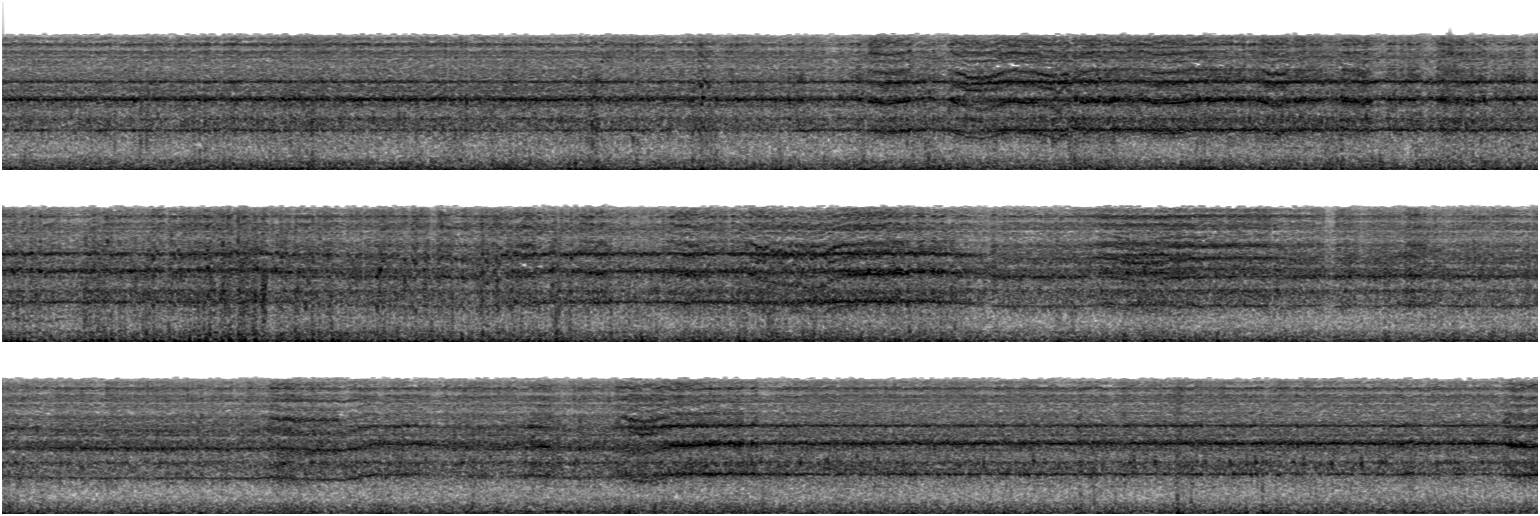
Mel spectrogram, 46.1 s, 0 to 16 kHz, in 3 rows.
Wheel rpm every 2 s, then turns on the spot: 230, 230, 230, 230, 230, 220, 230, 230, 230, 220, 220, 220, 220, 210, 210, 210, 210, 220, 220, 230, 230, 230, 230.
none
